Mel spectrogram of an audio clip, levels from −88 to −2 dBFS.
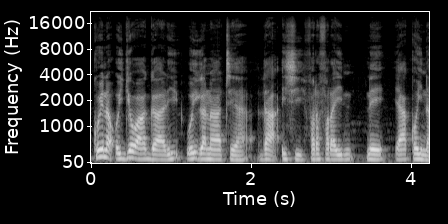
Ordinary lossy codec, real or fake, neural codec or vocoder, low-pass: none; fake; vocoder, 48 kHz, 128 mel bands, Vocos; 19.8 kHz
